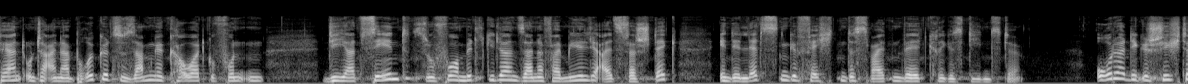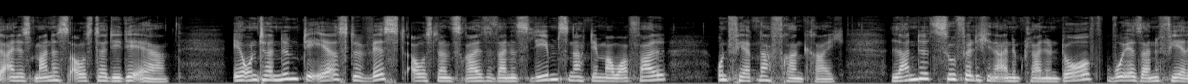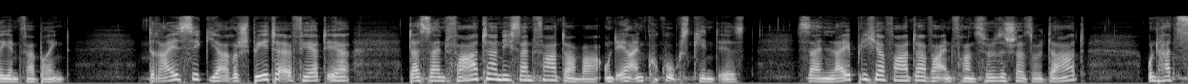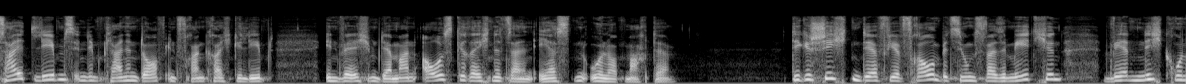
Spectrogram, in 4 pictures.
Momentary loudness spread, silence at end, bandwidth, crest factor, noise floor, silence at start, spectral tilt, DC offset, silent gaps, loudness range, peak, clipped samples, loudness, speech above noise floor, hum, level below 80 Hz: 7 LU; 0 s; 10 kHz; 14 dB; -56 dBFS; 0 s; -4.5 dB/octave; 1%; none; 2 LU; 0 dBFS; under 0.1%; -15 LUFS; 41 dB; none; -46 dBFS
